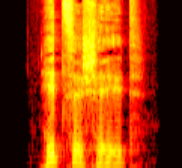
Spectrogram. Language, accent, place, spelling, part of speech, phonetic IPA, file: German, Germany, Berlin, Hitzeschild, noun, [ˈhɪt͡səˌʃɪlt], De-Hitzeschild.ogg
- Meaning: heat shield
